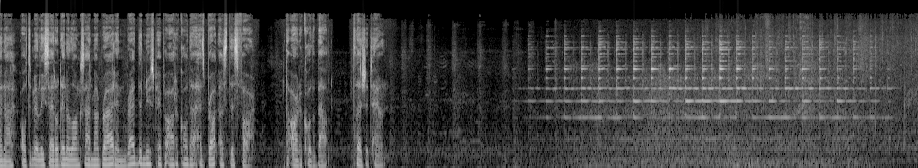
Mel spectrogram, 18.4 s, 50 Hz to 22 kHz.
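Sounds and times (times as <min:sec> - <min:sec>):
speech: 0:00.0 - 0:07.8
train rolling along the rails: 0:00.0 - 0:18.3
rhythmic clatter of train wheels: 0:04.8 - 0:18.3
high metallic whine of a train: 0:10.4 - 0:18.0.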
